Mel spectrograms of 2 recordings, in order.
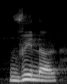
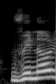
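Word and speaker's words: winner: विनर। विनर या विनर, ये दोनों ही प्रोनाउंसिएशन ठीक है। विनर इस तरीके से आप बोलेंगे तो एकदम करेक्ट होगा, विनर।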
